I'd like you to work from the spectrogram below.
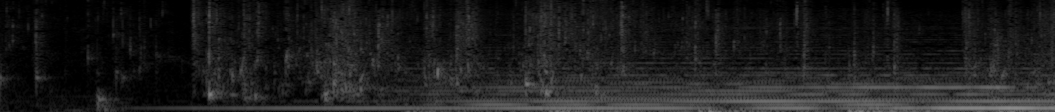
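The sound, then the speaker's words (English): Water sloshes and splashes continuously as clothes are scrubbed and swirled in a basin by hand, old Mrs. Hostler washing clothing at William Burke's house, with a steady low tone humming underneath throughout. “William Burke watched old Mrs. Hostler wash clothing at his house.”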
